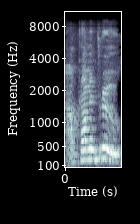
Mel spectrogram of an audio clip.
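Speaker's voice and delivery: mock shrill, very high, loud announcing yell. Retelling being rolled down a hospital hall on a bed: retelling his own yell. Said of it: "I'm yelling".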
